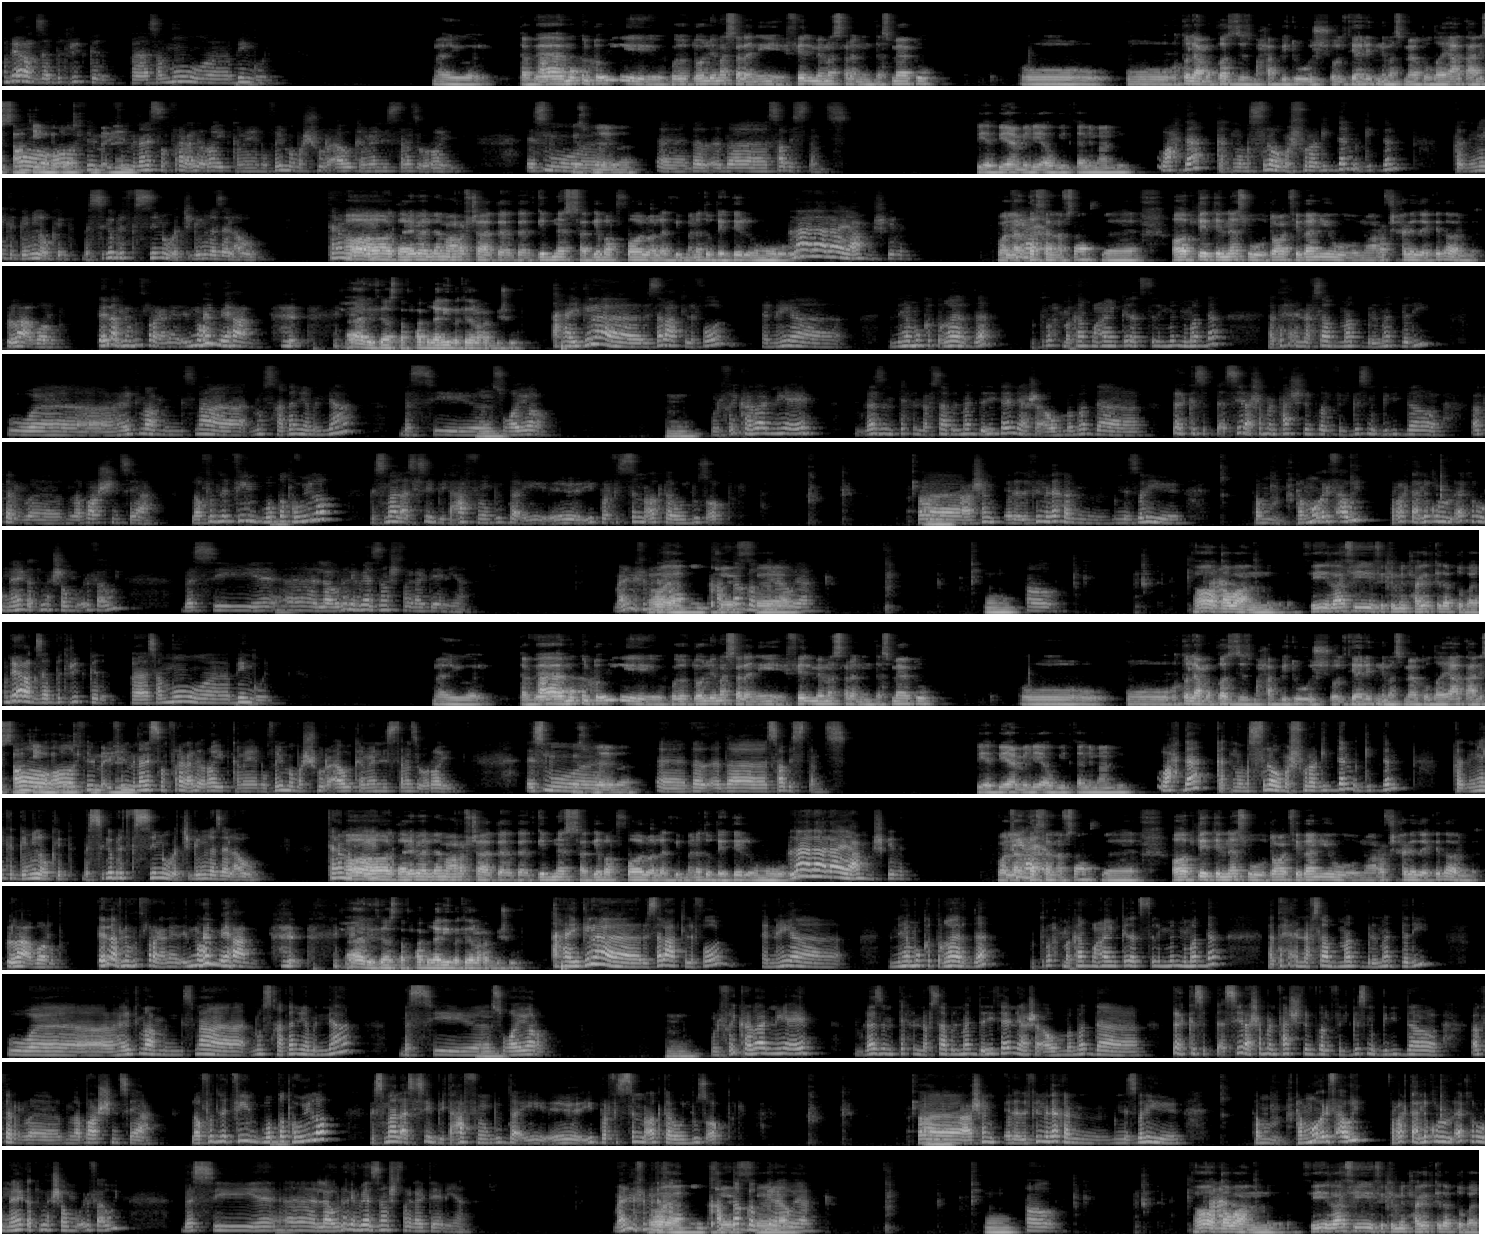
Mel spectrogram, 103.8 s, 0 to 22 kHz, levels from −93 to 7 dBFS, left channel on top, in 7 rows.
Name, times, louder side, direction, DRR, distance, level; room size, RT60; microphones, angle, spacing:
voice 1, 0.0-2.7 5.3-5.9 14.9-19.4 19.8-21.0 21.4-23.2 26.4-28.8 29.3-32.2 32.9-33.4 37.5-38.7 39.7-40.1 44.5-45.0 45.4-47.6 47.9-48.0 50.0-51.8 52.1-52.9 53.3-54.3 54.9-56.6 57.2-58.7 59.4-62.8 63.3-64.7 66.4-67.4 67.8-70.7 71.0-73.7 74.0-75.6 76.0-77.4 77.8-81.3 83.3-86.1 86.7-87.7 88.0-90.1 90.8-93.6 95.1-95.7 96.0-97.1 99.2-99.5 101.0-101.2, right 5 dB, 90° right, 0.6 m, -35 dB
voice 2, 4.3-4.8 5.2-9.3 10.2-15.5 15.9-16.1 20.5-21.1 24.6-26.1 33.1-37.6 39.6-44.4 47.9-49.7 64.0-64.3 65.9-66.2 83.4-83.6 91.7-91.8 95.4-96.9 98.8-99.1 100.9-101.8 102.0-103.7, equal, 5° right, 0.4 m, -31 dB
5.0 x 2.5 x 3.3 m
head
